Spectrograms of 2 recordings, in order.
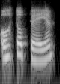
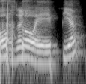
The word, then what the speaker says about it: ortoépia: O estudo da acentuação das palavras envolve o estudo da ortopeia e da prosódia. É isso? Ortoépia.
